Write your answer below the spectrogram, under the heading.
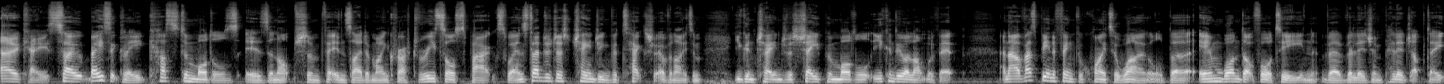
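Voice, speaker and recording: A man of medium pitch talks at a fairly quick pace with ordinary pitch variation. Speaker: Minecraft custom model creator. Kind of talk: casual podcast chat. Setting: outdoors. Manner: fast.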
